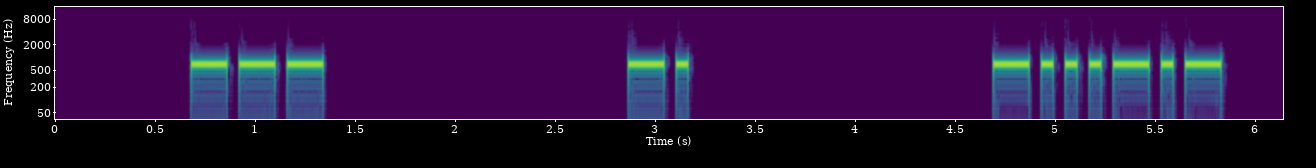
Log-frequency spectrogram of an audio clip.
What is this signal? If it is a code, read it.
Morse code, heard as a keyed tone, about 20 wpm, spaced as for 5 wpm, 700 Hz. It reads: ON<BK>
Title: 250 Lesson 40e - BK - Three Characters 20wpm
